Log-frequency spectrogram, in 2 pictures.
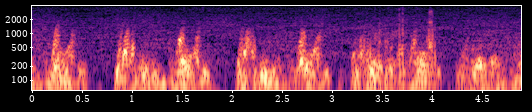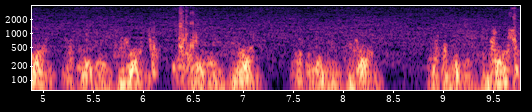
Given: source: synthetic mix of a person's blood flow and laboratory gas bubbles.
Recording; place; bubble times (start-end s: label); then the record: Doppler ultrasound of blood flow; precordium
3.27-3.77 s: bubbles
3.93-4.06 s: bubbles
6.04-6.19 s: bubbles
6.30-6.58 s: bubbles
9.67-9.78 s: bubbles
From the record:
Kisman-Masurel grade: 221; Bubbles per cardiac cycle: several, 3 to 8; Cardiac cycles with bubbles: 10 to 50%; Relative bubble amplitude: barely perceptible (0.100 to 0.250); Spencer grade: 2 (many but less than half of the cardiac periods contain bubble signals, singularly or in groups); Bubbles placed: only in the low amplitude regions of the cardiac cycle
